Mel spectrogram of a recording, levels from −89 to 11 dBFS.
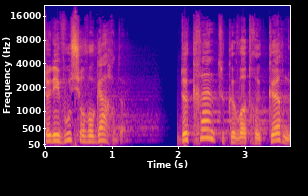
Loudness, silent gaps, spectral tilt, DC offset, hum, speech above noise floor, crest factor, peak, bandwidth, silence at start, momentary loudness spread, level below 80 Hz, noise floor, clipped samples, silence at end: -13 LUFS; none; -3 dB/octave; under 0.1%; none; 37 dB; 14 dB; 0 dBFS; 19.5 kHz; 0 s; 10 LU; -54 dBFS; -50 dBFS; under 0.1%; 0 s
